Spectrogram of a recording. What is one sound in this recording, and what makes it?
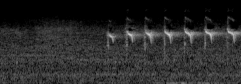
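A duckling cheeps rapidly and shrilly, close by.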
